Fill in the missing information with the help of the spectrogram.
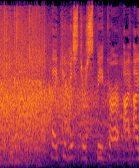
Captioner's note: some Applause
